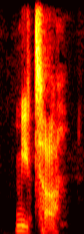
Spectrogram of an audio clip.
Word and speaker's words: Mita: You pronounce my name, Mita, and do it phonetically.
